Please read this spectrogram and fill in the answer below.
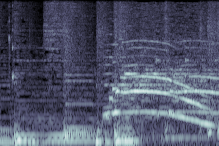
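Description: Upbeat background music with a steady beat, joined about a second in by a cartoon cat meow sound effect: a long meow that slides down in pitch, trailed by overlapping echoes.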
